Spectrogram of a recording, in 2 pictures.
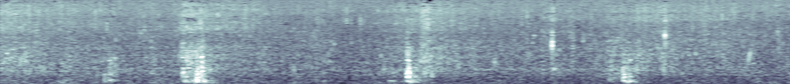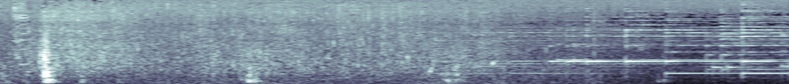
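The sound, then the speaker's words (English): Oars rowing a boat dip and pull through water in a steady series of splashy strokes, about one every second and a half, some louder than others, over a soft wash of moving water and light wind. “And the only sound that can be heard here is me rowing.”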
